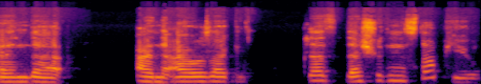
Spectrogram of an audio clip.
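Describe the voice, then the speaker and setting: A woman's dark, mellow, fairly low voice with a non-native accent, fairly even intonation and a moderate pace, in dry, close sound with no echo. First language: not English. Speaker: VFX artist. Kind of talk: panel discussion.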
